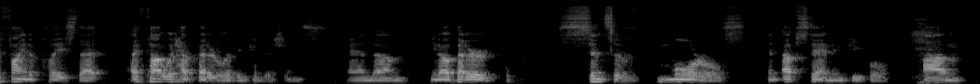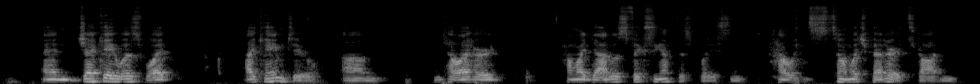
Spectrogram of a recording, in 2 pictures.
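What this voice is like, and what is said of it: Speaks in a character voice. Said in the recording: “This isn't even my voice. ... Vincent character voice.”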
